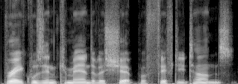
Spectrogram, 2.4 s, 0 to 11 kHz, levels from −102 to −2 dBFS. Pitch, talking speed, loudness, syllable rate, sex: 115 Hz, 250 wpm, -21 LUFS, 5.7 syllables/s, male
